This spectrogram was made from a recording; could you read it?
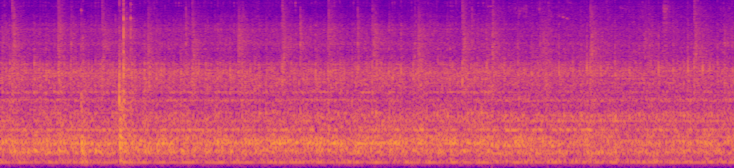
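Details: Canedy Otto drill press with freshly re-laced belts, on second-fastest speed because the loose main drive belt slipped at fastest, small bit under power feed through steel; steady hum with light ticking and chatter — normal drilling.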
